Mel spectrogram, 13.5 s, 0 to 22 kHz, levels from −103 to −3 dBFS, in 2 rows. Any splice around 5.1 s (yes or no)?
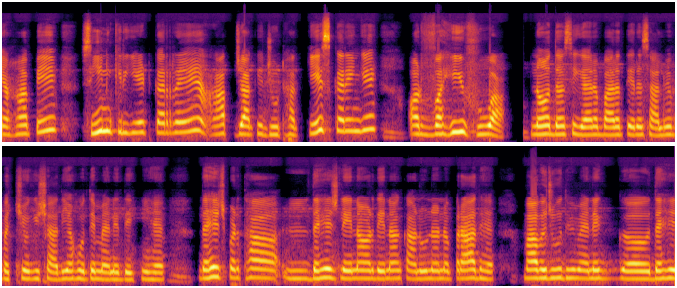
yes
